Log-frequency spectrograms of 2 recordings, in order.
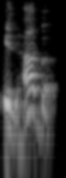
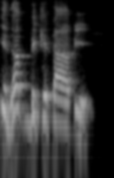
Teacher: dengan dihilangkannya bunyi pantulan, dengan dihilangkannya bunyi qol-qolah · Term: idgham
